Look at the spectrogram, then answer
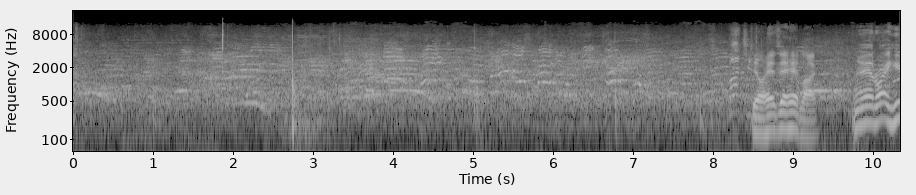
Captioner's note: crowd chatter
